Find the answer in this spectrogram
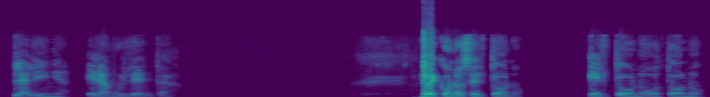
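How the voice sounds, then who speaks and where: A man reading a literature lesson aloud in a measured way, going through lists item by item. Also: mid-range voice. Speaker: literature teacher. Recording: muffled lo-fi recording.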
